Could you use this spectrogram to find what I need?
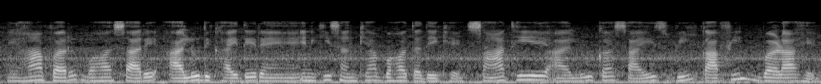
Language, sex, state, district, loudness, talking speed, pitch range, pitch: Hindi, female, Bihar, Begusarai, -18 LUFS, 190 wpm, 120-165 Hz, 150 Hz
